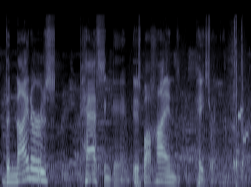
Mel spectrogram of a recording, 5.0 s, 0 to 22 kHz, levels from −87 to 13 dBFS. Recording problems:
chatter from many people; noticeable; throughout; 15 dB below the speech
choppy; very; at 1 s, at 2 s and at 4 s; 18% of the speech affected
phone ringing; noticeable; at 4.5 s; peak 4 dB below the speech

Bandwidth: 15 kHz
